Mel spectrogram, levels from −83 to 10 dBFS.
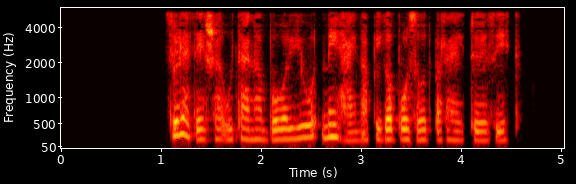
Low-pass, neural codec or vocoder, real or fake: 5.4 kHz; none; real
